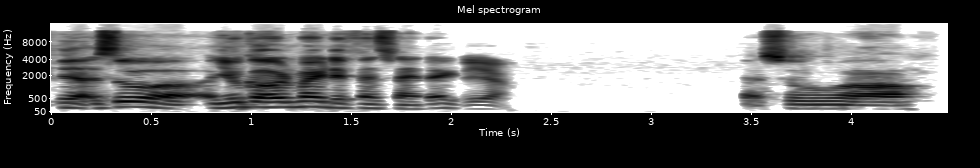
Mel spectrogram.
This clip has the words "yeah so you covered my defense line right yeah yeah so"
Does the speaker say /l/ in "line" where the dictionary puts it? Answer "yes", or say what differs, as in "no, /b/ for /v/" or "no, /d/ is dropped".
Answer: no, /n/ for /l/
